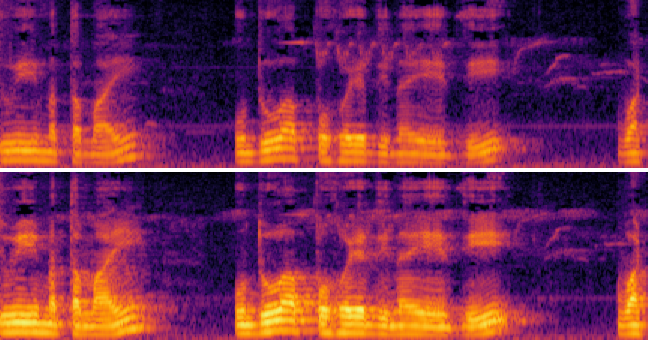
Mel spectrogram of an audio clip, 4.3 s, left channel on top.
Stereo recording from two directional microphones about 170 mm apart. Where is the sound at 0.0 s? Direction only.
30° left (ahead or behind).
